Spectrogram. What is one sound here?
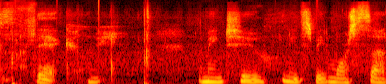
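A paper towel rubs against a hard plastic surface.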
